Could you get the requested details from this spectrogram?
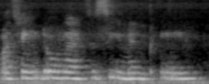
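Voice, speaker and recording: A woman pastor talking candidly in an interview, soft-spoken. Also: a little high, little pitch movement, normal speed, dull audio. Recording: roomy sound from a distant mic.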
